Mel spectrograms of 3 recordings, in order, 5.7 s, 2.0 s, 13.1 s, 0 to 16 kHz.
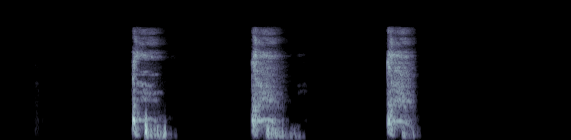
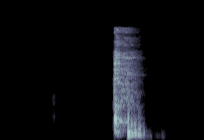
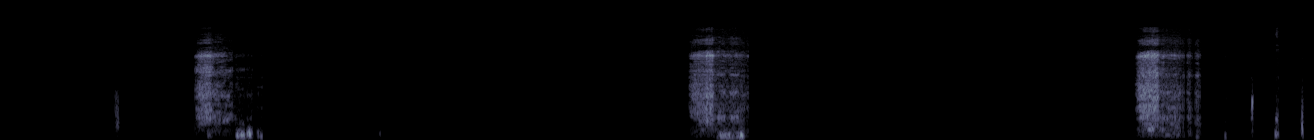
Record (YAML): three_cough_length: 5.7 s
three_cough_amplitude: 24783
three_cough_signal_mean_std_ratio: 0.27
cough_length: 2.0 s
cough_amplitude: 24825
cough_signal_mean_std_ratio: 0.26
exhalation_length: 13.1 s
exhalation_amplitude: 2350
exhalation_signal_mean_std_ratio: 0.23
survey_phase: beta (2021-08-13 to 2022-03-07)
age: 18-44
gender: Male
wearing_mask: 'No'
symptom_cough_any: true
symptom_new_continuous_cough: true
symptom_runny_or_blocked_nose: true
symptom_shortness_of_breath: true
symptom_sore_throat: true
symptom_diarrhoea: true
symptom_fatigue: true
symptom_fever_high_temperature: true
symptom_headache: true
symptom_onset: 4 days
smoker_status: Current smoker (e-cigarettes or vapes only)
respiratory_condition_asthma: false
respiratory_condition_other: false
recruitment_source: Test and Trace
submission_delay: 1 day
covid_test_result: Positive
covid_test_method: RT-qPCR
covid_ct_value: 20.8
covid_ct_gene: ORF1ab gene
